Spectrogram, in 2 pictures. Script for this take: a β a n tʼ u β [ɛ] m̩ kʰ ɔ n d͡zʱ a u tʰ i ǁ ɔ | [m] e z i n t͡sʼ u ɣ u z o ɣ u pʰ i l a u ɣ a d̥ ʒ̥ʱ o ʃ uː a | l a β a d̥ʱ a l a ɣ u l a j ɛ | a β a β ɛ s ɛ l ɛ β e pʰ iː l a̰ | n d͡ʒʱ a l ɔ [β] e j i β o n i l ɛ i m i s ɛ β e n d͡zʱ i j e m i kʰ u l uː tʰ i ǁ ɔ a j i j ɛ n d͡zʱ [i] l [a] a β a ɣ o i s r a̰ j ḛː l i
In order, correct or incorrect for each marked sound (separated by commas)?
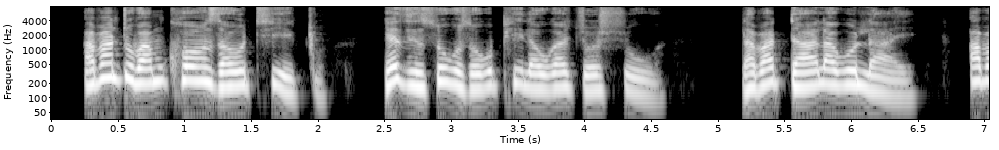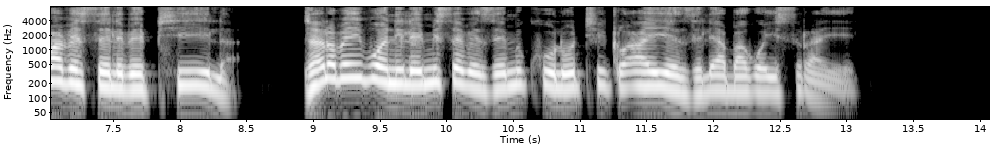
incorrect, incorrect, correct, incorrect, incorrect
